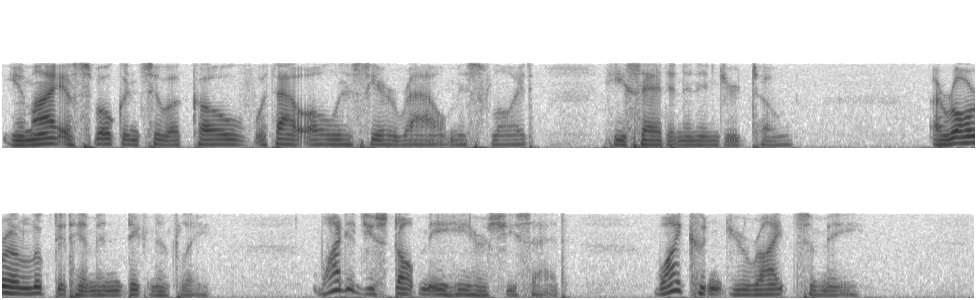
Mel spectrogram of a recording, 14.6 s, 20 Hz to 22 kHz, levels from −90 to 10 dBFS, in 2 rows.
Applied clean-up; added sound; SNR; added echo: none; none; none; none.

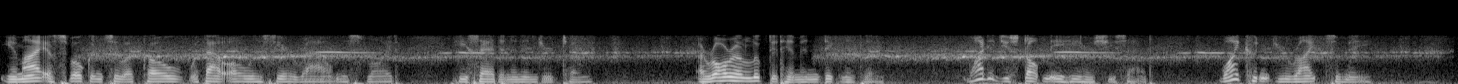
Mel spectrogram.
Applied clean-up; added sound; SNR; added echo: none; Wind; 10 dB; none.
